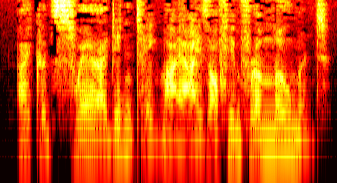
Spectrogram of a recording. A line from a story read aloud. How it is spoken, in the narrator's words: muttered Frank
